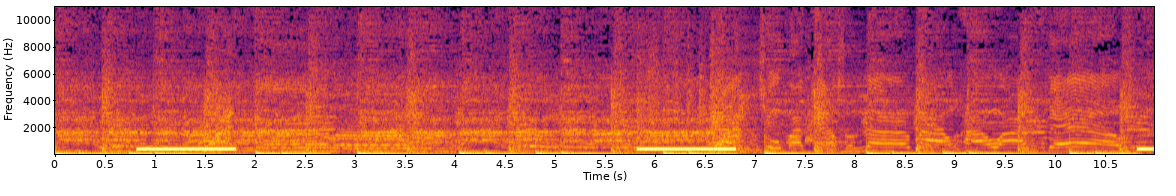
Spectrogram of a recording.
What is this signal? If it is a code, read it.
Ringback tone (Europe, 425 Hz), with noise.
